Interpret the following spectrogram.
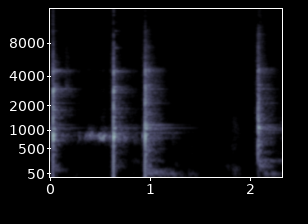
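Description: Metal dish being set down into a heating mantle: three sharp clinks with brief ringing within the first second, and a short scrape between the first two.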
